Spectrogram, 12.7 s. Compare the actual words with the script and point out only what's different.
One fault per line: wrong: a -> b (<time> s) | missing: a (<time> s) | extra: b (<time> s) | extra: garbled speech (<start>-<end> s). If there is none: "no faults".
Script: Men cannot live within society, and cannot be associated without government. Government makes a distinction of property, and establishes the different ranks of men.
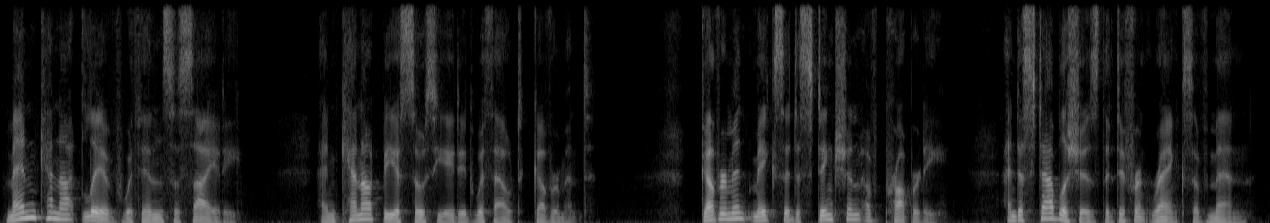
no faults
